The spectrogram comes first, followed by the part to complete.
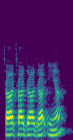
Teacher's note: तालु की सहायता से जो व्यंजन वर्ण उच्चारित होते हैं वो तालव्य व्यंजन कहलाते हैं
